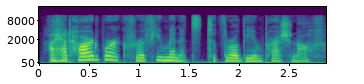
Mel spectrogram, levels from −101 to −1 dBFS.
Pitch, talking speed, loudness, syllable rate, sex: 205 Hz, 270 wpm, -20 LUFS, 6.4 syllables/s, female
